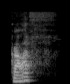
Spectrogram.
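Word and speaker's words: calf: A próxima é a palavra CAF. A letra L não enunciada.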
